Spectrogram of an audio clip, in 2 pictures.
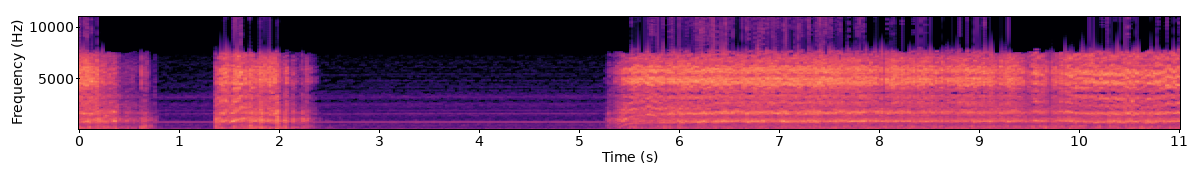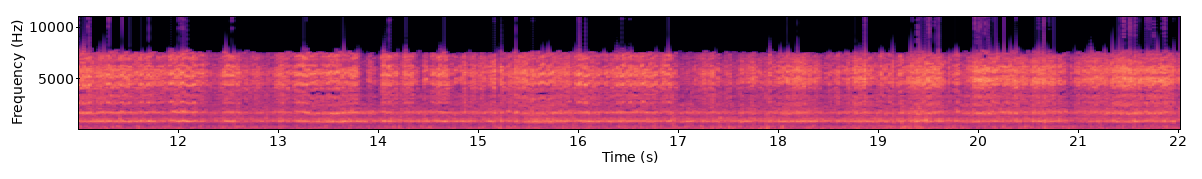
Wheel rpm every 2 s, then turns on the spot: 90, 20, 30, 210, 230, 230, 230, 230, 230, 230, 230.
none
